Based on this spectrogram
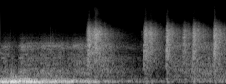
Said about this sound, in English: What's that? The fireworks. The fireworks. Get them all out, boys.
